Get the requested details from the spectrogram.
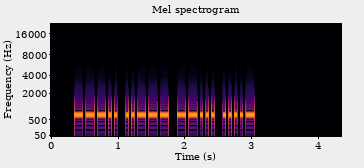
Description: Morse code, heard as a keyed tone, about 28 wpm, 700 Hz. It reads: 8274
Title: Numbers - 4-Digit 28wpm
